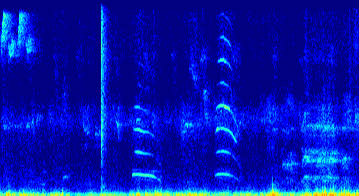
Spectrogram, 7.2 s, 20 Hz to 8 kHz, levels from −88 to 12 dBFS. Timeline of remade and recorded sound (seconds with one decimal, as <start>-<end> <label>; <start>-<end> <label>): 0.0-7.2 recorded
